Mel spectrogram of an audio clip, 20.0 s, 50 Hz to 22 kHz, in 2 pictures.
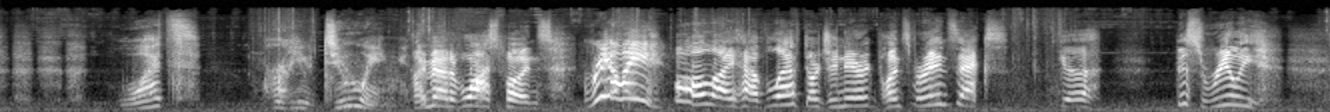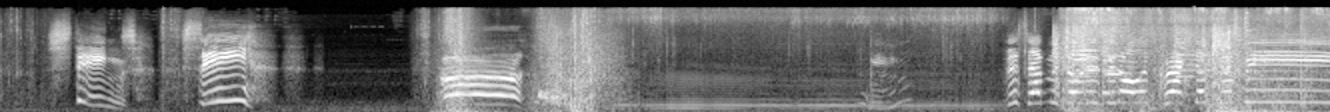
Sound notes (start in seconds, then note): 9.8 mechanical shifting; 13.3 high action shout; 14.2 wasp buzzing; 14.3 crash; 16.6 nervous gulp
